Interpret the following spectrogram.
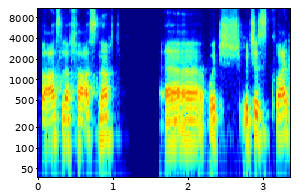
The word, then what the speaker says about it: Basel: the carnival of Basel in German it's called basa uh which which is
